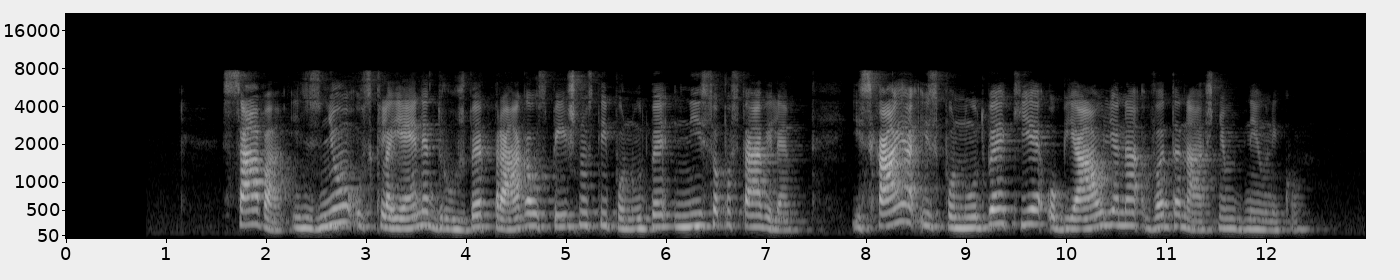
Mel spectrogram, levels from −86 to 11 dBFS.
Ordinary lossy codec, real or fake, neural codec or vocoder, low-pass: none; real; none; none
